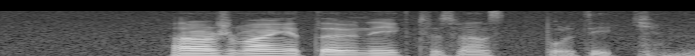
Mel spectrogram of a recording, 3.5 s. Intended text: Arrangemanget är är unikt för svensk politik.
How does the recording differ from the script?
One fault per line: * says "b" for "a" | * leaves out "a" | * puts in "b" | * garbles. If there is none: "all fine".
* leaves out "är"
